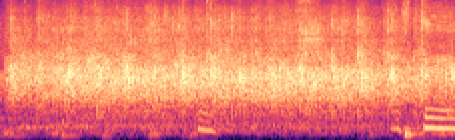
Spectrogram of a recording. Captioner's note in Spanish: aplausos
